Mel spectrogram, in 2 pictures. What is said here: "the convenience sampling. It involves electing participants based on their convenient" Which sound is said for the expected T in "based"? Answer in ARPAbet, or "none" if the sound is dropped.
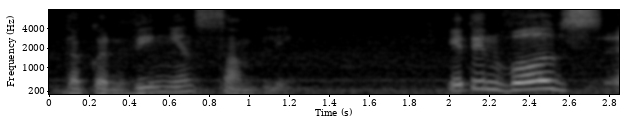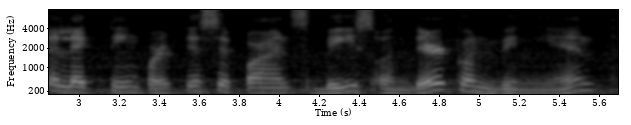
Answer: T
